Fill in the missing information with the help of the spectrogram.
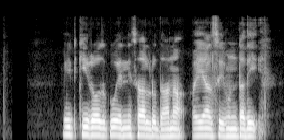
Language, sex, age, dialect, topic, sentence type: Telugu, male, 36-40, Telangana, agriculture, question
